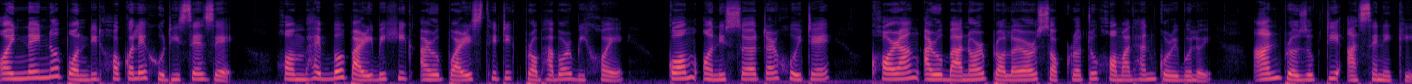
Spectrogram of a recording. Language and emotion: Assamese, neutral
